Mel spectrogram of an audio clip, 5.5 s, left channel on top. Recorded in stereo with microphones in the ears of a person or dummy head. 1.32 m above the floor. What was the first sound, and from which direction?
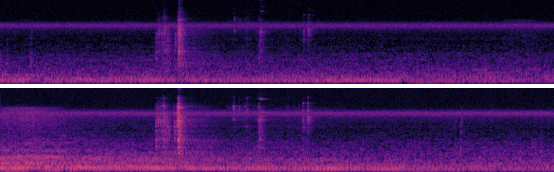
Keys jangling, 60° right (ahead or behind).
